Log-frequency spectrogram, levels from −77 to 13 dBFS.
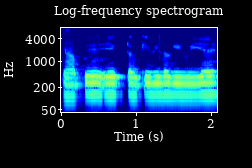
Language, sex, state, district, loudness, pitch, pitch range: Hindi, male, Uttar Pradesh, Budaun, -32 LUFS, 130 Hz, 125-130 Hz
